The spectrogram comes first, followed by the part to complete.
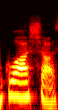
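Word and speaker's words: gua sha: of your feet what was it called oh guasha so it's g-u-a -sha did I spell that right yes you did yes okay it's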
